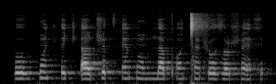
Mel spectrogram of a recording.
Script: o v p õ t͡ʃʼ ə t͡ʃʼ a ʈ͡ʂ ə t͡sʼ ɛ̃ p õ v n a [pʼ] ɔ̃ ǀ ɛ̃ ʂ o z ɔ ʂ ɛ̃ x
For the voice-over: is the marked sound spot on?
yes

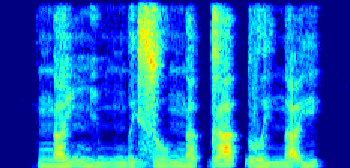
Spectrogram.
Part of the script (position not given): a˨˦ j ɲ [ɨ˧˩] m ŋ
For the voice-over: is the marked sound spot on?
no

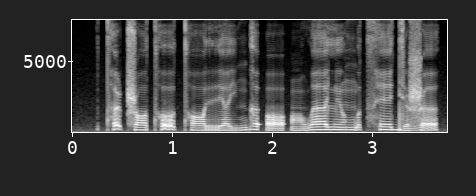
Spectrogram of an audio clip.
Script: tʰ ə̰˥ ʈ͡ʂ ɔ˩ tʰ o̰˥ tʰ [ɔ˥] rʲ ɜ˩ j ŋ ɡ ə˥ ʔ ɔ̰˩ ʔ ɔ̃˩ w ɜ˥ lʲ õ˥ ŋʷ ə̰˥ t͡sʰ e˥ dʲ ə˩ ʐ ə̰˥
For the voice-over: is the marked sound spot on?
no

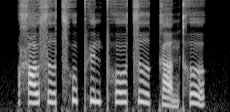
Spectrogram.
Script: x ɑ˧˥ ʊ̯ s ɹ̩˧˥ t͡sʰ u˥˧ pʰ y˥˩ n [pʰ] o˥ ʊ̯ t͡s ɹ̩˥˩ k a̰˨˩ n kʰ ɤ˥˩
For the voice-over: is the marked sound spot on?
yes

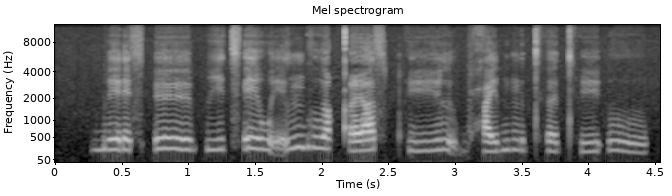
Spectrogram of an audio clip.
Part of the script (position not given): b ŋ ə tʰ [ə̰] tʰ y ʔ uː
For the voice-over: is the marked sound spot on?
no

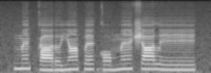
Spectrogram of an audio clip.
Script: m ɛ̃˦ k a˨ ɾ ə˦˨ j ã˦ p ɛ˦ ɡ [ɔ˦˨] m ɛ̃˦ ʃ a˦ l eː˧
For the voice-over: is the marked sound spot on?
no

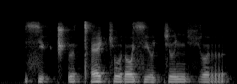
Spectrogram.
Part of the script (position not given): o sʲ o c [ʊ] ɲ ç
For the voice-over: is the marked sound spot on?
no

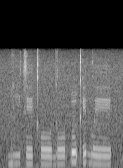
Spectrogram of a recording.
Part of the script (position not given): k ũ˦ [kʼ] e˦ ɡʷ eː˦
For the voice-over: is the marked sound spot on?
yes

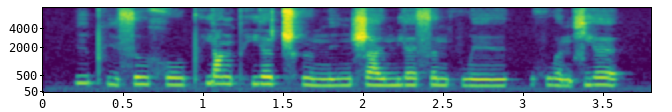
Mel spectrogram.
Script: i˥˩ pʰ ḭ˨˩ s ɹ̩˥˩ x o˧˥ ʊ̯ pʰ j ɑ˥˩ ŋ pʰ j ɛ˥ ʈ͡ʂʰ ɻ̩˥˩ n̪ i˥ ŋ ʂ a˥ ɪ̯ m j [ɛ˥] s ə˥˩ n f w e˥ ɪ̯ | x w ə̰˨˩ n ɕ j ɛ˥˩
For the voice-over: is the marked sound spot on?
yes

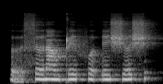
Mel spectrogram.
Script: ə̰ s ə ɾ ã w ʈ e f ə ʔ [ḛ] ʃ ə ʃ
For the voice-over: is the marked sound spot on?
no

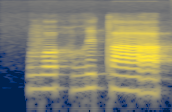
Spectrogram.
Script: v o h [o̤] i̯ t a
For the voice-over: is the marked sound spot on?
yes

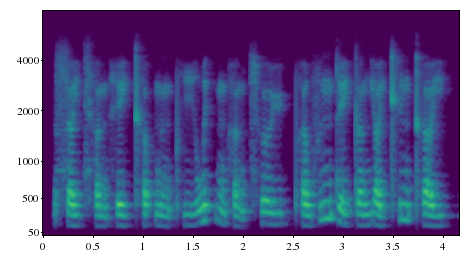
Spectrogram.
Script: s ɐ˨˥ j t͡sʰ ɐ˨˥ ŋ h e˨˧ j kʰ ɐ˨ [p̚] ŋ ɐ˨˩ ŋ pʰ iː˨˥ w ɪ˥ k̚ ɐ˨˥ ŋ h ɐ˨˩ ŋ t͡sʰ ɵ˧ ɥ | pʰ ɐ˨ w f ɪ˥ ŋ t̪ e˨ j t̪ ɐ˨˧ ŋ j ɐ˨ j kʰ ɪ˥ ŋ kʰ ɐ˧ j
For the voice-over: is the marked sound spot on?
yes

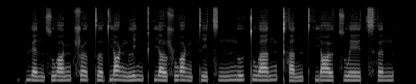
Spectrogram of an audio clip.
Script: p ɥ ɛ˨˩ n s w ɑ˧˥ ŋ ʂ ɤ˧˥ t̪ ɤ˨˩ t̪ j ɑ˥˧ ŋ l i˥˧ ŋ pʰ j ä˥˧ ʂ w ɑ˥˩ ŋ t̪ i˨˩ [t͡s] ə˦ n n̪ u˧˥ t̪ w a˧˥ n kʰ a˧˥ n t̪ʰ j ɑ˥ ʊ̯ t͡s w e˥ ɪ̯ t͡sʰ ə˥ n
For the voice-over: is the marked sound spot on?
yes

